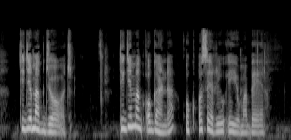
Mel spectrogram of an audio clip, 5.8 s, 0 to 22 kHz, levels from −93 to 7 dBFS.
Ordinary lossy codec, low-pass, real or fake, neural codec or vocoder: MP3, 48 kbps; 9.9 kHz; fake; vocoder, 22.05 kHz, 80 mel bands, WaveNeXt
